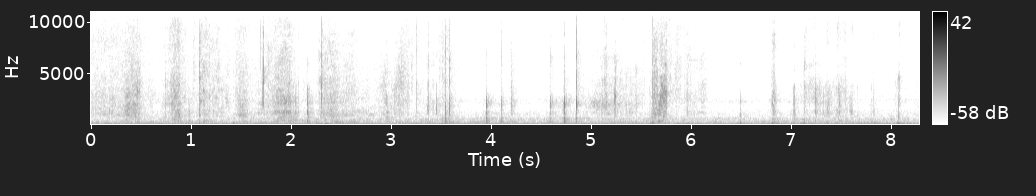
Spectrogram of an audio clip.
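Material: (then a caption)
Plastic. Long nails tap and click on a hollow white plastic lotion bottle and its blue plastic cap, making quick, dry, bright taps that die away almost instantly. The taps come in uneven clusters over a steady low hum and faint crinkly rustling.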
